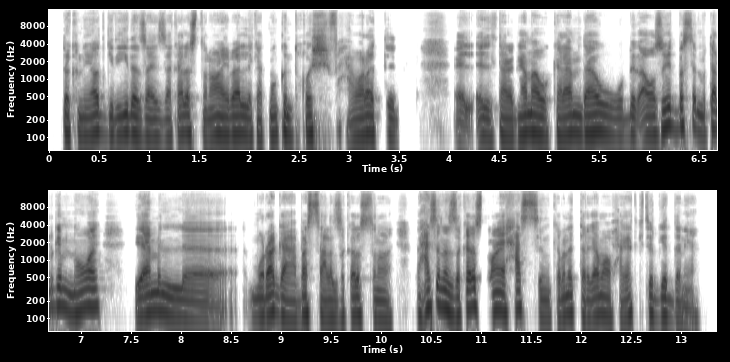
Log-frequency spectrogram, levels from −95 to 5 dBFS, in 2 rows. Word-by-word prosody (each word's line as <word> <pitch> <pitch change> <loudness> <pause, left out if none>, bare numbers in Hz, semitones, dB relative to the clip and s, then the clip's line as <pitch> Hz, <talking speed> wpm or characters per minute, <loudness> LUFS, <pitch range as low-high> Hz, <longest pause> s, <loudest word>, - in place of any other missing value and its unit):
تقنيات 115 +1 0
جديدة 115 +2 +2
زي 105 -1 -1
الذكاء 100 +2 -4
الإصطناعي 115 -1 +1
بقى 115 +1 +4
اللي 115 -2 +1
كانت 100 +1 -6
ممكن 115 0 0
تخش 120 +4 0
في 140 - -9
حوارات 115 +2 0 0.7
ال - - -5
الترجمة 110 +3 +1
والكلام 115 +2 +1
ده 120 +1 +4
وبيبقى 115 -2 0
وظيفة 145 +7 +2
بس 160 +1 -1
المترجم 150 +5 0
إن 135 -4 +1
هو 160 +4 +4 0.4
يعمل 120 -2 +3 0.7
مراجعة 115 -1 +2
بس 120 +4 0
على 100 0 0
الذكاء 105 +2 -4
الإصطناعي. 105 -4 -1 0.3
باحس 155 +9 +1
إن 165 - +4
الذكاء 120 -1 +3
الإصطناعي 145 -3 +3
حسِّن 130 -6 0
كمان 110 +4 -3
الترجمة 115 -1 0
وحاجات 110 +2 -4
كتير 125 - -4
جدًا 105 -2 -2
يعني. 80 - -9
115 Hz, 175 wpm, -23 LUFS, 105-125 Hz, 0.7 s, بقى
